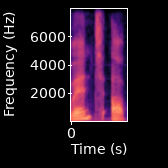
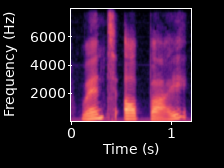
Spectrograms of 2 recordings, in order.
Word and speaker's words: went up: 하지 않고 up up 트가 거의 안 들리도록 빨리빨리 하니까 그래요 up up up by 이렇게 돼요 천 천천히 하실 때는 발음나요 went up 이렇게 돼요 빨리 할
